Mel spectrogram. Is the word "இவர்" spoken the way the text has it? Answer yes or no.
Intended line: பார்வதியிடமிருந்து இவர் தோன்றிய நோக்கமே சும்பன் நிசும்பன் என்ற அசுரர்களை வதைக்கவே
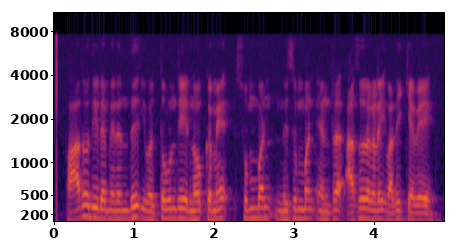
yes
